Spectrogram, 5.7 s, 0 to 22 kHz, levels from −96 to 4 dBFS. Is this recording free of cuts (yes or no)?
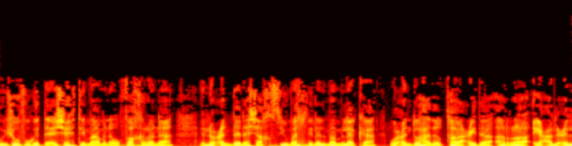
no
